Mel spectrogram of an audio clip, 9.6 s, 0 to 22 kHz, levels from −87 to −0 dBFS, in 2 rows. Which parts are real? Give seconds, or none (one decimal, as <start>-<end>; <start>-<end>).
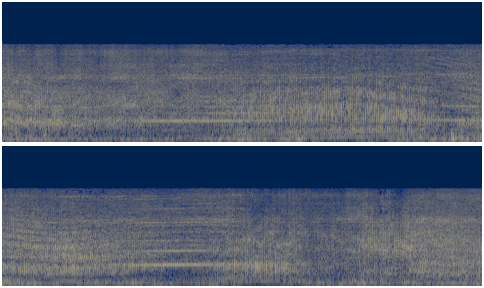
2.0-7.2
